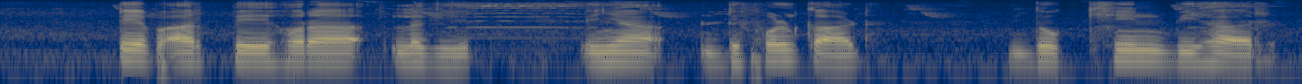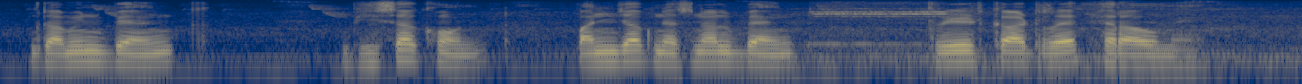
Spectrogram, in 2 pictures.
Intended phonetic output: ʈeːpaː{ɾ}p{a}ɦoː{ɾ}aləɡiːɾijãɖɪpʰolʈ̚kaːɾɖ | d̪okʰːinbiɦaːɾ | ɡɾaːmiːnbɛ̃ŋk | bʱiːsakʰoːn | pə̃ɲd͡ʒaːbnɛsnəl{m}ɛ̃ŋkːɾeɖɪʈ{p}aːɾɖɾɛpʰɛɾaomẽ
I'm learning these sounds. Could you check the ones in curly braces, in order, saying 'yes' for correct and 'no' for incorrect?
yes, no, yes, no, no

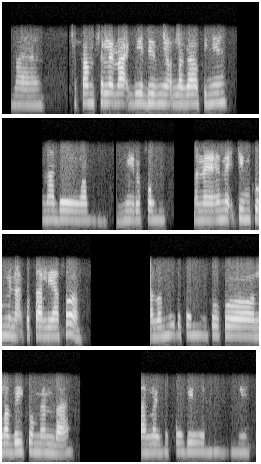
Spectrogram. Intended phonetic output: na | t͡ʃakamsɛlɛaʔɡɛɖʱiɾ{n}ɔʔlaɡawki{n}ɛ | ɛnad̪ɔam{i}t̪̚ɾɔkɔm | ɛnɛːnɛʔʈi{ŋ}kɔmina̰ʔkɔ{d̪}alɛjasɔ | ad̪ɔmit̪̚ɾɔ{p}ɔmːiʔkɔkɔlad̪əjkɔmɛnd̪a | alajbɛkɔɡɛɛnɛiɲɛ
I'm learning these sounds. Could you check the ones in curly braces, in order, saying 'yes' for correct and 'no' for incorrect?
no, no, yes, no, no, no

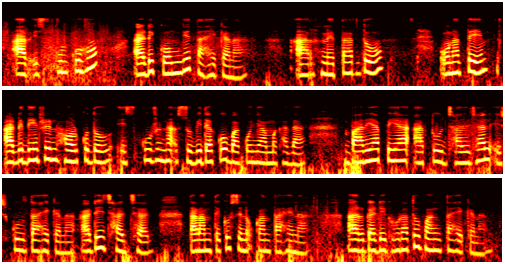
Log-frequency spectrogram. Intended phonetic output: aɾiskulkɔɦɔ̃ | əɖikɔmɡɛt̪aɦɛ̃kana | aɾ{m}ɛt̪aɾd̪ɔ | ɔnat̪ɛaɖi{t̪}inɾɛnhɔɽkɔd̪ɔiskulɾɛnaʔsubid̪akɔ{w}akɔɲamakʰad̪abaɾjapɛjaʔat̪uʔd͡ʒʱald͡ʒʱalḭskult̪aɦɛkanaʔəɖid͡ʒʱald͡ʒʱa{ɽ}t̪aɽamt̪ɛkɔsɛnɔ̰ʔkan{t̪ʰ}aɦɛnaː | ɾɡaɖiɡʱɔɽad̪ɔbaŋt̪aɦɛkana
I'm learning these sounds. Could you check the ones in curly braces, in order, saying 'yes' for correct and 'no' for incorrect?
no, no, no, no, no

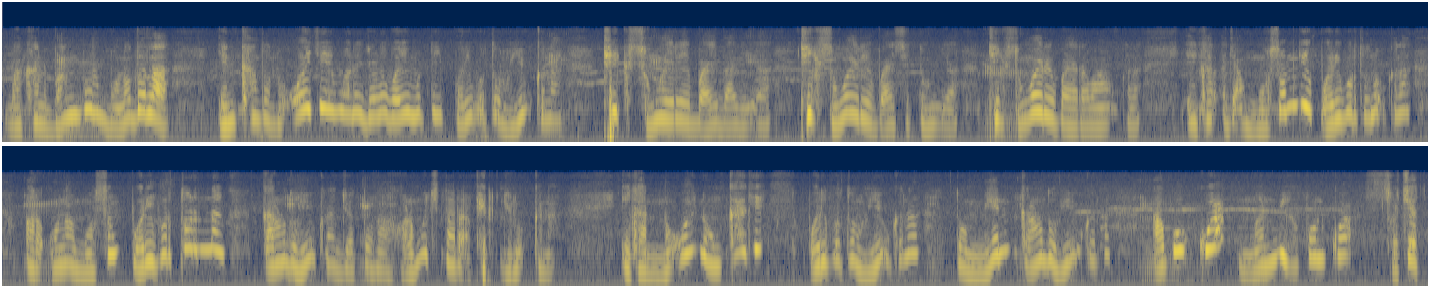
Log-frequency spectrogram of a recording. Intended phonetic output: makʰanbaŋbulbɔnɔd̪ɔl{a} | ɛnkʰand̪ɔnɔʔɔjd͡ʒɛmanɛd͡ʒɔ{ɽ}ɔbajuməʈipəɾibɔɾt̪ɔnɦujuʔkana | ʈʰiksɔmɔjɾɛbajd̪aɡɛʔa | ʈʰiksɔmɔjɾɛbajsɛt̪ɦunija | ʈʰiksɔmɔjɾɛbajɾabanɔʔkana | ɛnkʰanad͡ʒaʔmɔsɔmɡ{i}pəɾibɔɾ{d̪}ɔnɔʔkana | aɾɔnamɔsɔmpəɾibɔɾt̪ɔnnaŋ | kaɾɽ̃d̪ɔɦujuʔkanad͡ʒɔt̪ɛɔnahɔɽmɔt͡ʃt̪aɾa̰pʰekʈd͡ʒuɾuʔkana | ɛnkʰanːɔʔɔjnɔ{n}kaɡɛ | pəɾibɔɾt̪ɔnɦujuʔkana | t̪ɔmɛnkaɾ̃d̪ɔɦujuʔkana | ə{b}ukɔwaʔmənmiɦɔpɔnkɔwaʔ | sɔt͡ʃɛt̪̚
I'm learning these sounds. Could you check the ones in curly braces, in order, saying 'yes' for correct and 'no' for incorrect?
yes, yes, no, no, no, yes

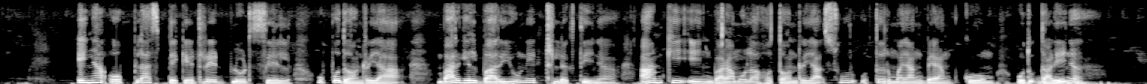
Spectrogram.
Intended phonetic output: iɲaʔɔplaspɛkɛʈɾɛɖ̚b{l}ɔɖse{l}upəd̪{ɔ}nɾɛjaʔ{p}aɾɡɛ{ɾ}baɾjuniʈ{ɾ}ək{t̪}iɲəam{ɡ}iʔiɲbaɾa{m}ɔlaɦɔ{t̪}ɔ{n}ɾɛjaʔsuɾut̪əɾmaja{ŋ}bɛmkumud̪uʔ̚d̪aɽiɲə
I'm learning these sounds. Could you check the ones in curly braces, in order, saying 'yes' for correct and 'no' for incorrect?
yes, yes, yes, no, no, no, yes, no, yes, yes, yes, yes

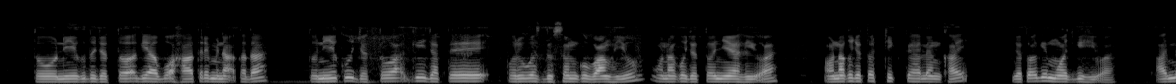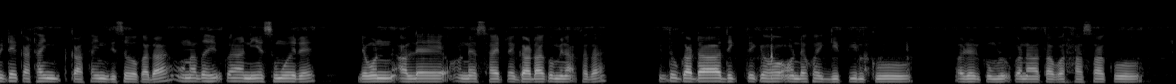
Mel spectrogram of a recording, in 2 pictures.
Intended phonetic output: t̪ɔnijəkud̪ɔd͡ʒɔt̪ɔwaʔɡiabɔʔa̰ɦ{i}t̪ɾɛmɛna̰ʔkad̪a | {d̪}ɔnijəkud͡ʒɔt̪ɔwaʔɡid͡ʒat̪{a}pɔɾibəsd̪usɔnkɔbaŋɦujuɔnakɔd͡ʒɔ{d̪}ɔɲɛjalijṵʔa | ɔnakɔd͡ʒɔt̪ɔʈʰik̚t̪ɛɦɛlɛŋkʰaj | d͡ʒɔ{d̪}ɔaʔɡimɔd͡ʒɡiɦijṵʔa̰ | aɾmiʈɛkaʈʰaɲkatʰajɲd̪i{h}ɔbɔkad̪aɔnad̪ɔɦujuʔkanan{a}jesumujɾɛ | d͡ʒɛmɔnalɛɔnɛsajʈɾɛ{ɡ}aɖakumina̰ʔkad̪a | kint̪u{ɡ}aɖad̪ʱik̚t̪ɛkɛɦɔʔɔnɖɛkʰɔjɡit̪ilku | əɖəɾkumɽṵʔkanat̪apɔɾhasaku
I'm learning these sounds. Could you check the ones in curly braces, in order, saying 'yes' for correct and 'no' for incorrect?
no, no, no, no, no, no, no, yes, yes

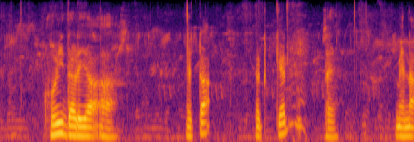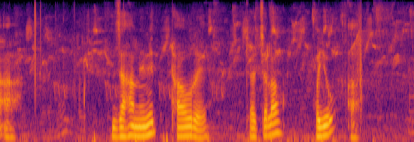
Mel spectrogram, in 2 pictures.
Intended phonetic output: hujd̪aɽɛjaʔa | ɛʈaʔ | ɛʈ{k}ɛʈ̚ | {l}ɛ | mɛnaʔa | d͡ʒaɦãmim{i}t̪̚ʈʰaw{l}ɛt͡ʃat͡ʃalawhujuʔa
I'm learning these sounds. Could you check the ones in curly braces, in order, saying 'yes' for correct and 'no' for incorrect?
yes, no, yes, no

